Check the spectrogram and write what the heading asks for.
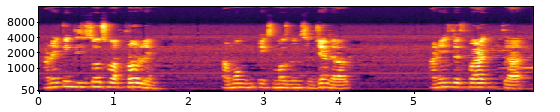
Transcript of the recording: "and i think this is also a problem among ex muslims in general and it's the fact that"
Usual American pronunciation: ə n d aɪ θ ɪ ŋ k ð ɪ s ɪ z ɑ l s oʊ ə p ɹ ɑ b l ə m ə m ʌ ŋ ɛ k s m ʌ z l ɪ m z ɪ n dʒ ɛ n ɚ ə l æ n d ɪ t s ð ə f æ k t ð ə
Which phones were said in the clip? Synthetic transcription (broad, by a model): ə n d aɪ t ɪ ŋ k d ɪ s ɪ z ɑ l s oʊ ə p ɹ ɑ b l ə m ə m ʌ ŋ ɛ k s m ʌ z l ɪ m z ɪ n dʒ ɛ n ɚ ə l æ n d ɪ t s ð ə f æ k t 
